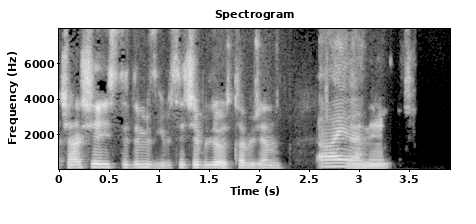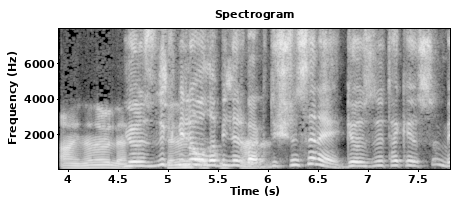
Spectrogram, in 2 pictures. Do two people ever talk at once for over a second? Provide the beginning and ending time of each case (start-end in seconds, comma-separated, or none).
4.5-6.1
